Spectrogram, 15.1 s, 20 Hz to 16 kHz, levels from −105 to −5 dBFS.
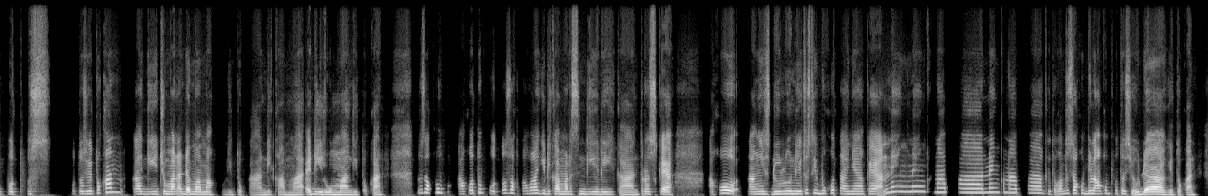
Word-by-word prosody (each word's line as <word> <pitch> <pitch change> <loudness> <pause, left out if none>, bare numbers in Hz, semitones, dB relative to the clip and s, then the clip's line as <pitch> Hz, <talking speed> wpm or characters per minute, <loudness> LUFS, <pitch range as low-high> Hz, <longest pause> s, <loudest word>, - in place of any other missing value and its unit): putus 210 +1 -6 0.2
putus 225 -1 -5
itu 230 +5 -2
kan 355 +1 +2 0.2
lagi 210 0 -2
cuman 210 -1 +3
ada 200 - +9
mamaku 195 -2 +2 0.2
gitu 170 - -10
kan 155 +1 -8
di - - -7
kamar 160 0 -2
eh, 185 - +3
di 190 -3 +1
rumah 175 -1 +2
gitu 175 0 -7
kan, 175 - 0 0.4
terus 295 - -13
aku 320 +2 -5 0.2
aku 215 +4 -7
tuh 310 +4 -7
putus 250 +4 -9
waktu 255 - -6
aku 230 - -8
lagi 260 -2 -3
di - - -2
kamar 210 -1 +2
sendiri 200 -2 -2
kan, 175 0 -2
terus 210 +1 -3
kayak 190 -3 +6 0.5
aku 250 +7 +5 0.2
nangis 210 +1 -1
dulu 220 +2 +4
nih, 220 - +5
terus 265 - -5
ibuku 240 +2 -3
tanya 220 -1 -1
kayak, 215 0 +1
"Neng 415 +2 -4
neng 430 0 -1
kenapa? 340 -3 -2
Neng 360 +1 -3
kenapa?" 315 -4 -4
Gitu 220 -4 -10
kan, 215 - -3
terus 255 - -1
aku 255 0 -1
bilang, 230 -1 +4
"Aku 240 - -7
putus." 240 -5 -4
ya - - +2
udah 195 0 +9
gitu 165 -2 -6
kan, 165 +1 -1
215 Hz, 220 wpm, -25 LUFS, 195-265 Hz, 0.5 s, ada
